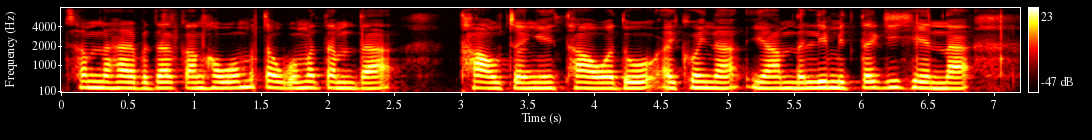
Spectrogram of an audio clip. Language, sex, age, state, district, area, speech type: Manipuri, female, 18-30, Manipur, Tengnoupal, rural, spontaneous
